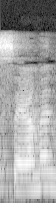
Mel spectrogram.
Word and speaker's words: salmon: salmon palm almond now half and salmon they never have an L that's produced but if sorry that's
